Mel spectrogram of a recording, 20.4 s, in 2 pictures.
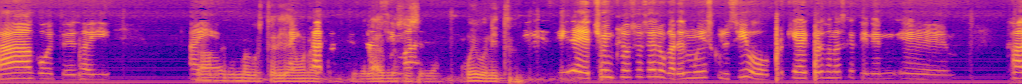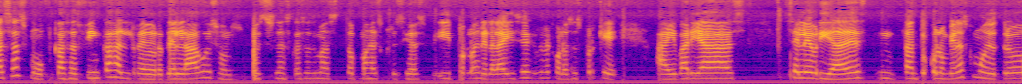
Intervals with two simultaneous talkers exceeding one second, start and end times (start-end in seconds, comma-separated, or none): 2.9-4.2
